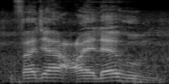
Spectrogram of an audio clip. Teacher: فجعلہم عین کے بعد گلے کے درمیان سے نکالنی ہے، پیش میں ہونٹ گول کرنے، ہا کی آواز گلے کے آخر سے نکلے گی، اور میم ساکن میں اظہار ہوگا، غنہ نہیں ہوگا۔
